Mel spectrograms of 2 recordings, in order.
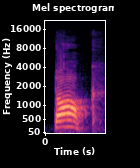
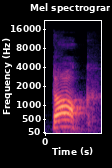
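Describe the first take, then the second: The two takes are said the same way.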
